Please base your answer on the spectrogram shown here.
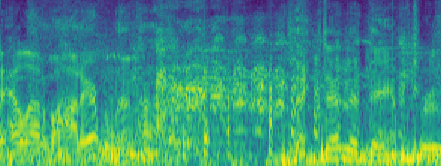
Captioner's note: laughter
